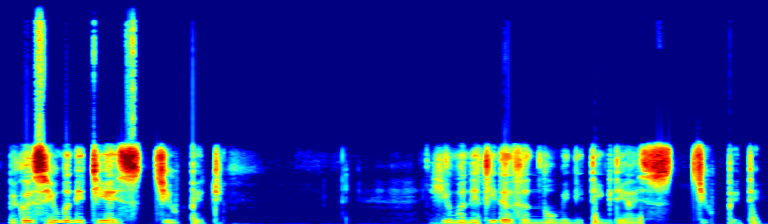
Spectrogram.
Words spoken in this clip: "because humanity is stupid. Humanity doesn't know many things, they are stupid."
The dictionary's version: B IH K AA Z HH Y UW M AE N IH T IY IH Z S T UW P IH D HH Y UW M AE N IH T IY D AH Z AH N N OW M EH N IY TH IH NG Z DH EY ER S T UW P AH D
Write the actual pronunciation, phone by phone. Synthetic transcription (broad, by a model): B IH K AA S HH Y UW M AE N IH T IY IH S T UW P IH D HH Y UW M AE N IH T IY D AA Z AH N N OW M EH N IY T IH NG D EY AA S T UW P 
